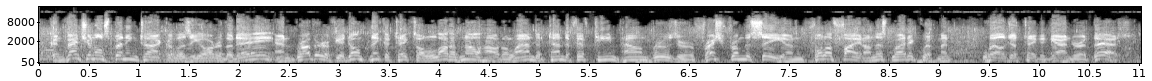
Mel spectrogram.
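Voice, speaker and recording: Talking very fast with hardly any pauses, a man with a fairly high pitch makes very wide pitch swings at a very even loudness, over noticeable background noise. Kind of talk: vintage outdoor documentary narration.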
